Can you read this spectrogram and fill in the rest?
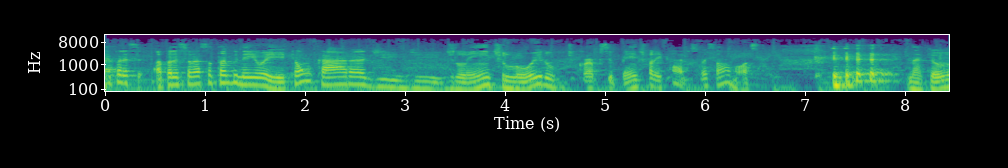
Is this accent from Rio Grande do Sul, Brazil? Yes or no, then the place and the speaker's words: no; Minas Gerais, Brazil; Não, sou de Minas.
